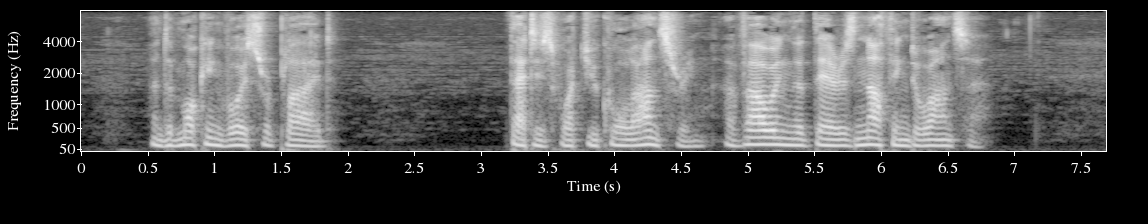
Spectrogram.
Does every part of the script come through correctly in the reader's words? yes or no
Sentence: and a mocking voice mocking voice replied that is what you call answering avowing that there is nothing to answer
no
